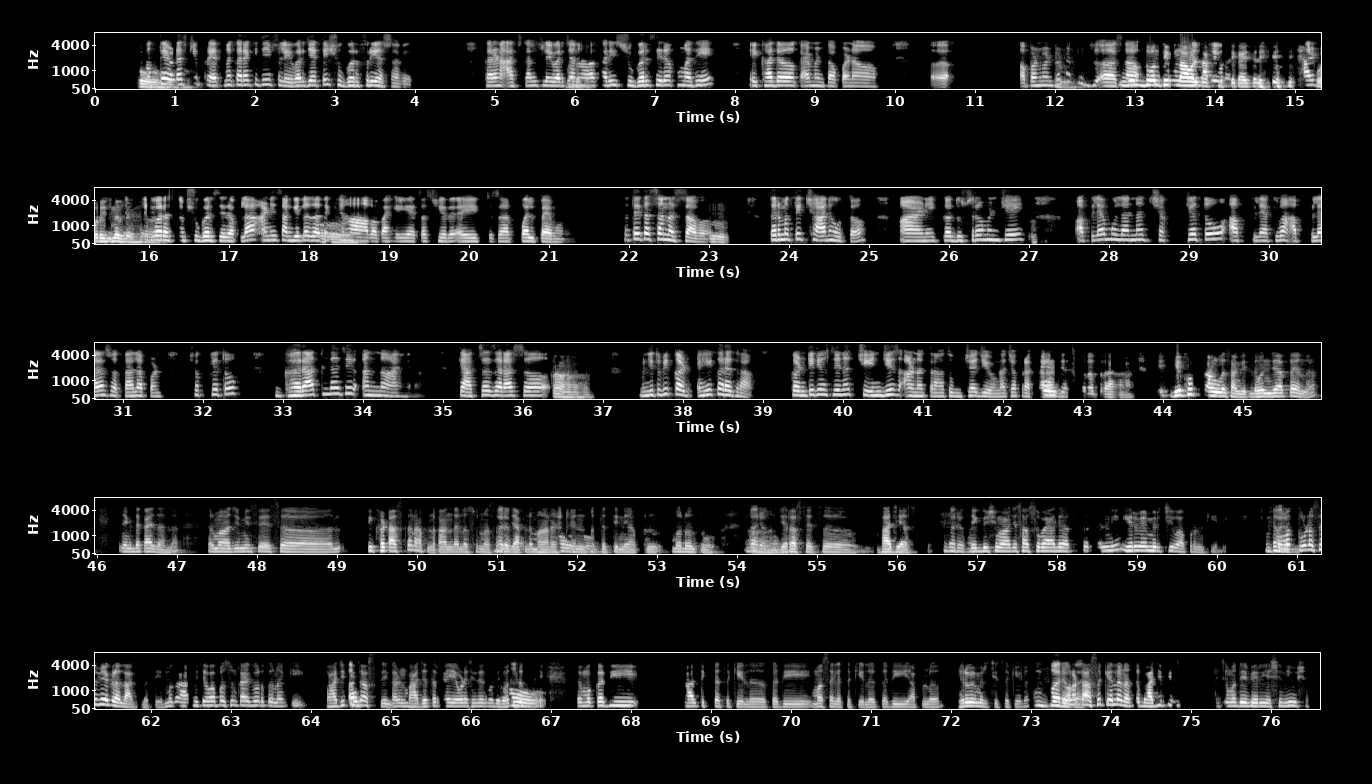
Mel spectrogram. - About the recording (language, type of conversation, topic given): Marathi, podcast, खाण्याचा तुमच्या मनःस्थितीवर कसा परिणाम होतो?
- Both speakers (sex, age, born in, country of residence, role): female, 45-49, India, India, guest; male, 35-39, India, India, host
- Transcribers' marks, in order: in English: "सिरपमध्ये"; laughing while speaking: "काहीतरी"; in English: "सिरपला"; in English: "पल्प"; other background noise; tapping; laughing while speaking: "बदलत नाही"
